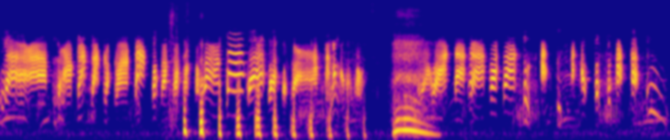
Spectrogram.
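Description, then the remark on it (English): A toy duck, switched to its silly mode with a silly card, lets out a loud, rapid stream of squeaky quacks and giggly, chattering noises, pausing briefly partway through before the silly babble resumes. “You know, I think duck feeling silly might be a good mode to try.”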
